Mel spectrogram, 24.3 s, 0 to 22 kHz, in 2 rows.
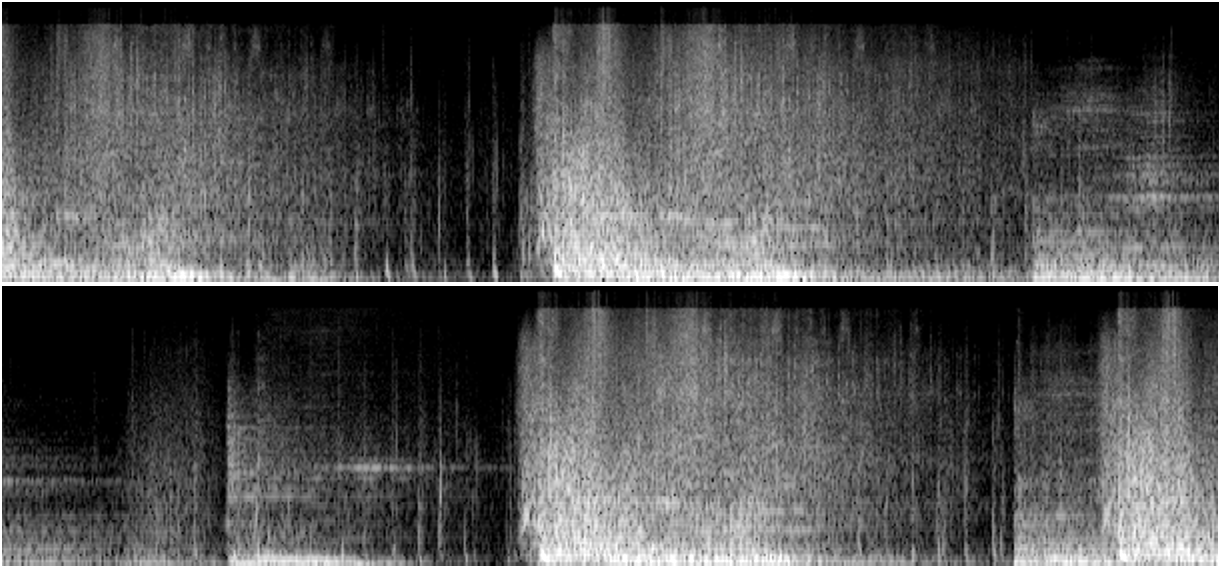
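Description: Fire spell in Witch Simulator 2023, repeated several times: loud roaring, whooshing bursts of flame lasting several seconds each, separated by quieter mechanical rumbling.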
